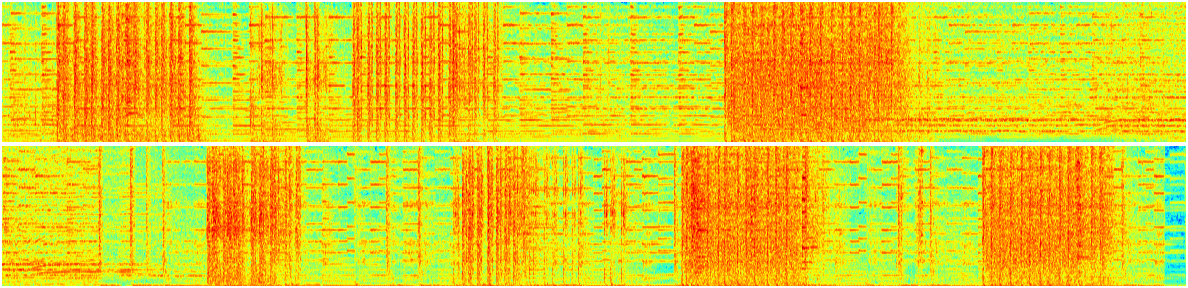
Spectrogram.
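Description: Loud bursts of automatic gunfire from enemies in the mobile game PUBG Mobile, several rapid volleys separated by short pauses, with sustained tonal sound between shots.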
